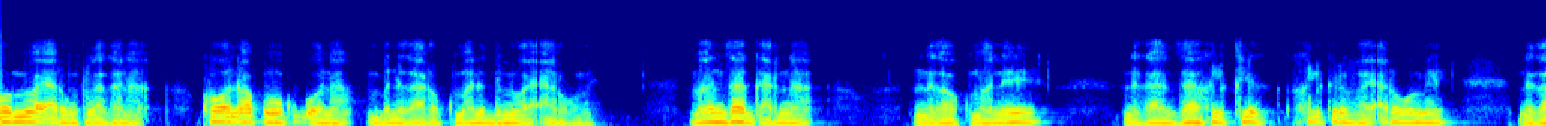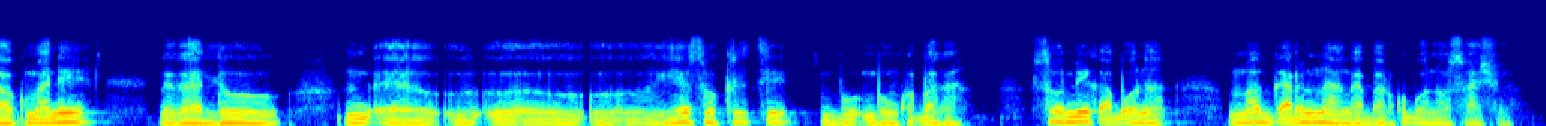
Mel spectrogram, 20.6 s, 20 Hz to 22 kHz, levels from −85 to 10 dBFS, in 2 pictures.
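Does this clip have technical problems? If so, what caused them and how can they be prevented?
Yes. From 0.48 to 2.59 s, ending just before "ni gha rə", and again from 14.34 to 15.92 s, the speech turns rough and synthetic with no gap or loss of bandwidth. This is an AMR rate drop: a weak radio link pushed the AMR-WB codec down from 12.65 to 6.6 kbit/s, trading speech detail for error protection. Elsewhere it sounds like clear HD Voice. A stronger, more stable signal prevents this.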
